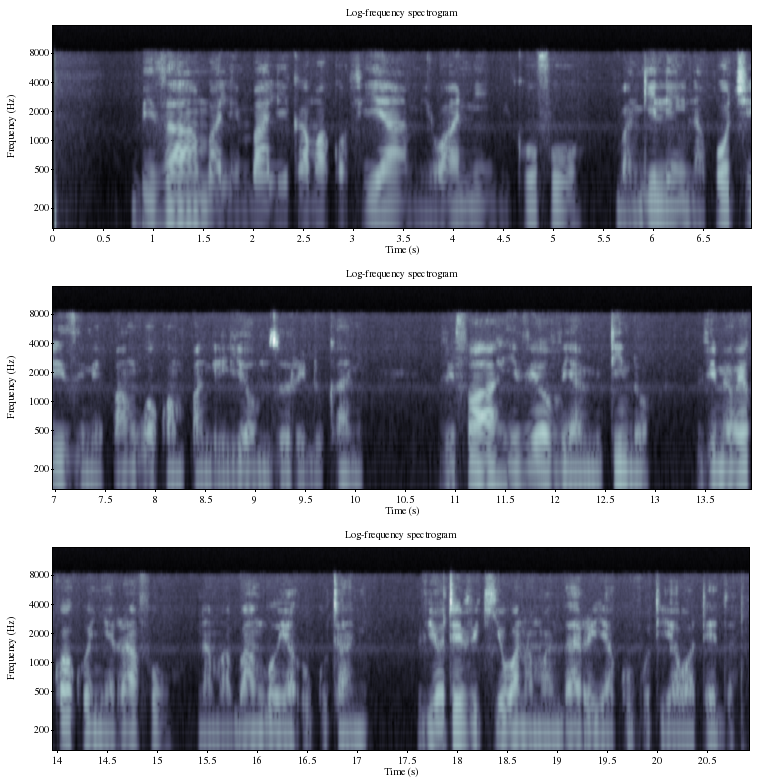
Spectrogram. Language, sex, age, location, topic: Swahili, male, 18-24, Nairobi, finance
